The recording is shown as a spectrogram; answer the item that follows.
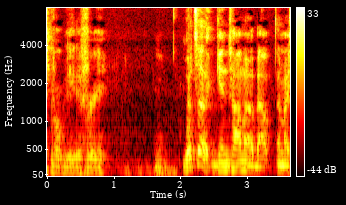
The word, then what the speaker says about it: Gintama: and Gintama those probably the three what's a Gintama about am I saying that right I'm sorry if I'm pronouncing that wrong yeah g yes you're saying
